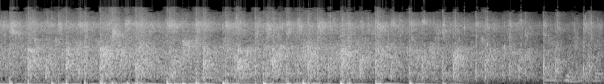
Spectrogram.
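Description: Loud, sustained audience applause, a dense crackle of many hands clapping at once that holds steady for several seconds before easing slightly toward the end.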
